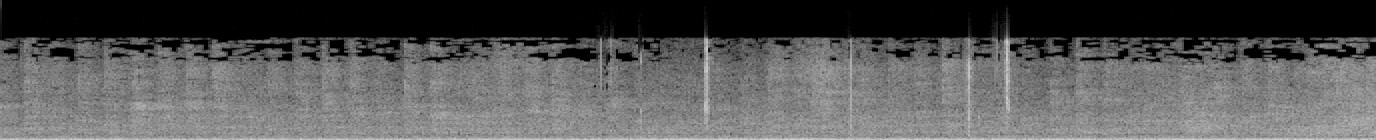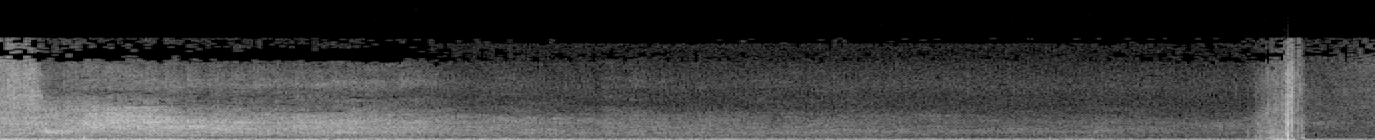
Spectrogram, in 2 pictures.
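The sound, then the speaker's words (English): A loud motorcycle roars past outside, its deep engine rumble filling the first half before gradually fading away, with a short sharp click near the end. “My apologies, that is a loud motorcycle.”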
